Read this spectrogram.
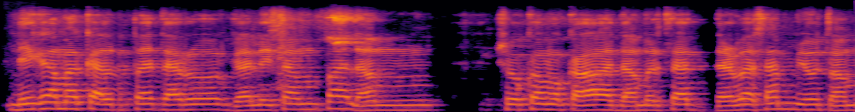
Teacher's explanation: the striking point of this Drutavilambit is that first three syllables are all laghus, all short sounds.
